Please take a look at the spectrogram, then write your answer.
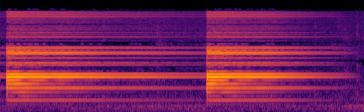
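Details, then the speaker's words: Cheap Chinese clock mechanism with electronic Westminster chime, played by button through its small speaker: two bright bell tones each fading over about two seconds; chime works normally. "I'm going to demonstrate the Chimes the Westminster Bell and I can do it by pressing this button here and this is the little speaker that makes this sound"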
